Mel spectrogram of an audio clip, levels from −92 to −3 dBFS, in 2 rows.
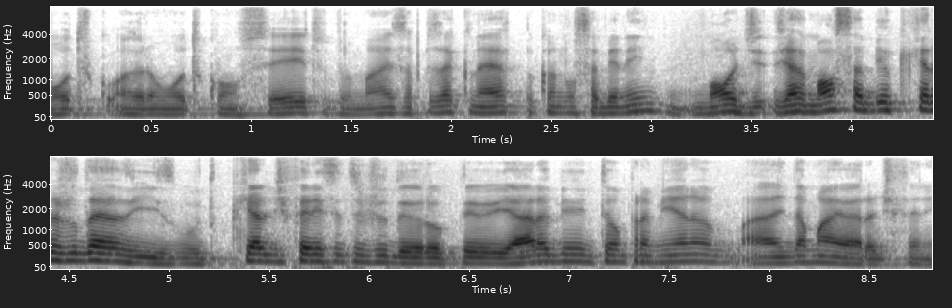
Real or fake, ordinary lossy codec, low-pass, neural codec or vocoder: real; none; none; none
